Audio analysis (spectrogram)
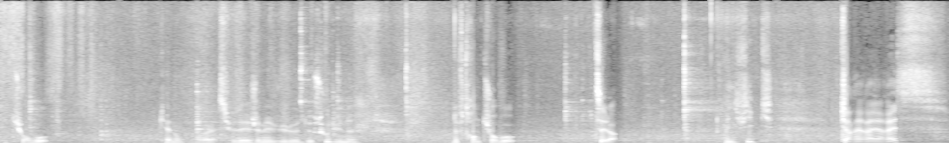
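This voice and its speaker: A man's voice: fairly low pitch, normal speed, long pauses. A man hosting a casual car vlog, chatting with enthusiasm and agreeing readily. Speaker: host visiting car garages. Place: large workshop hangar, indoors. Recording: clear background noise in a garage.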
